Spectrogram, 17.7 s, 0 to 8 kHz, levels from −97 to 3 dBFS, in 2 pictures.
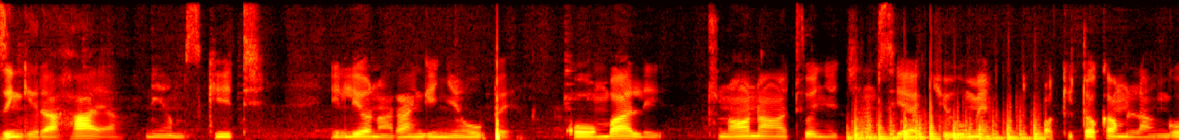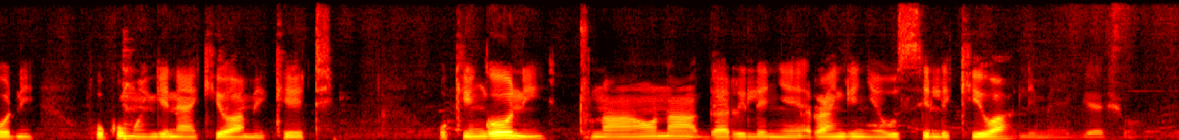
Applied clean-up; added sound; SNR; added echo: none; Strum; -2 dB; none.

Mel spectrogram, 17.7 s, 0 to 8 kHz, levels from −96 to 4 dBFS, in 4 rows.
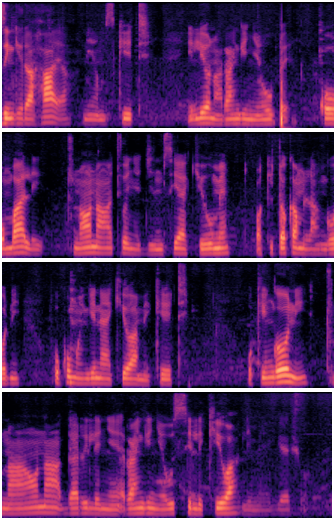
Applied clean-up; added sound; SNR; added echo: none; none; none; none.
